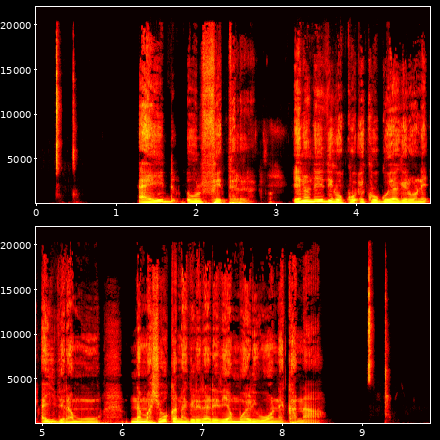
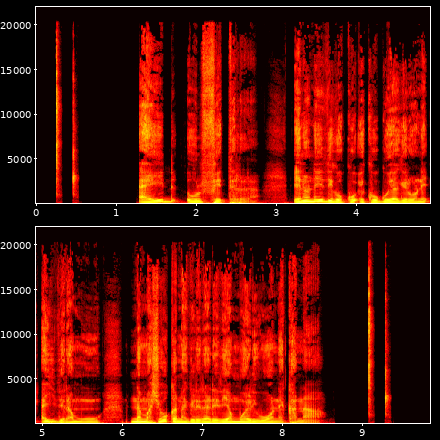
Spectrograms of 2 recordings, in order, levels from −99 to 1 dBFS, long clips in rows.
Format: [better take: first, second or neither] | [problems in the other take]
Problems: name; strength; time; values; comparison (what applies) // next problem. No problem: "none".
second | noise reduction (neural mask model Resemble Enhance denoiser)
